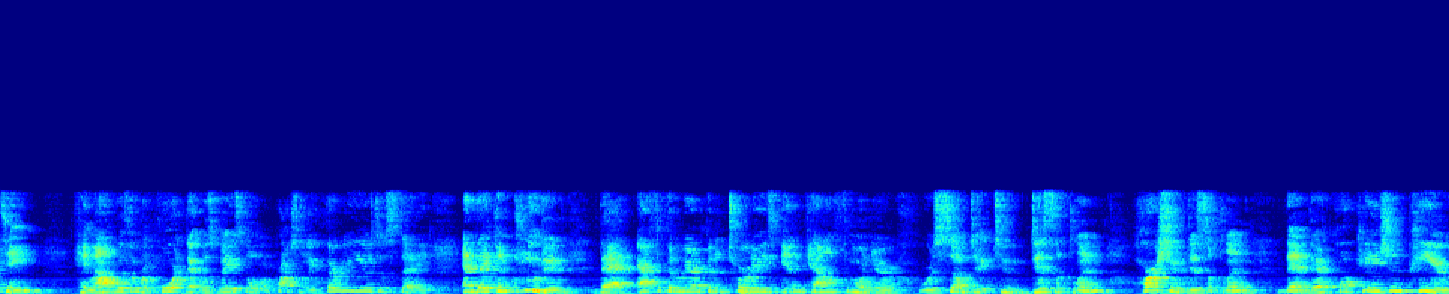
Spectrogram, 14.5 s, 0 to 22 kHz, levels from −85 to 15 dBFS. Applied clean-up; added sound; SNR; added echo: none; none; none; reverberation time 0.4 s.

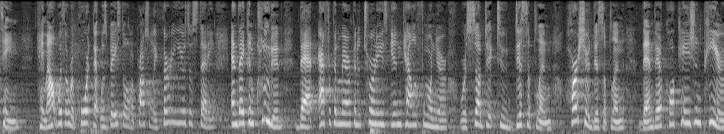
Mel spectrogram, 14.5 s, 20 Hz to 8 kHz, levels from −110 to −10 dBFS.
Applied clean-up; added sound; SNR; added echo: none; none; none; none.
